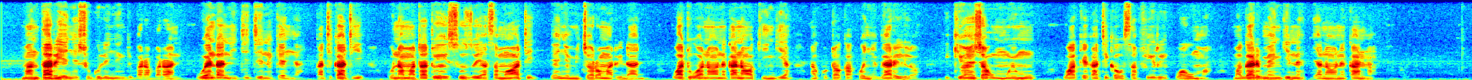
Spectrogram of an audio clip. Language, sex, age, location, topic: Swahili, male, 25-35, Nairobi, government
